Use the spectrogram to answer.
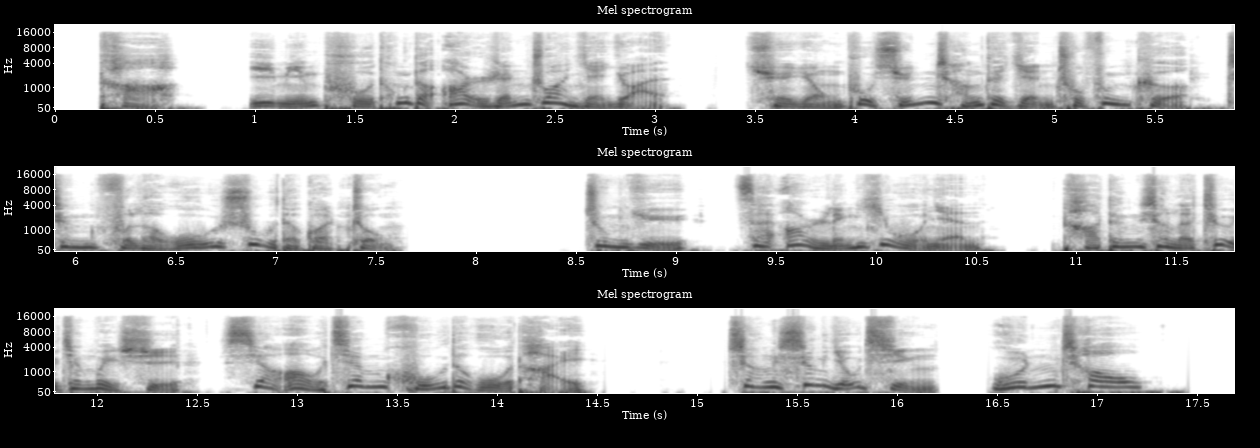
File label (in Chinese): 男 人物 介绍词; 搞笑达人 二人转演员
